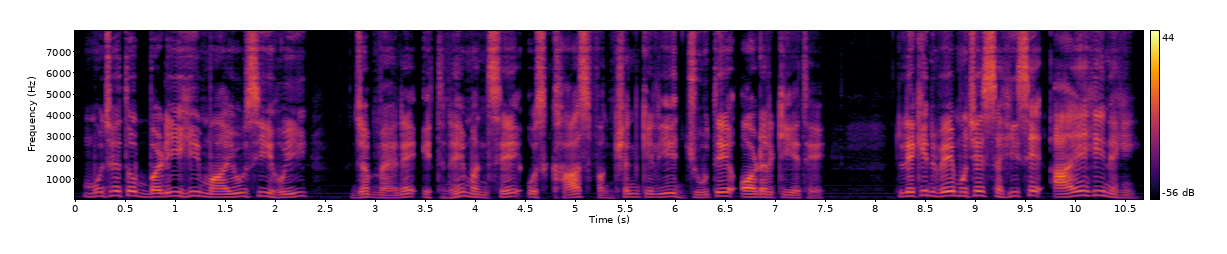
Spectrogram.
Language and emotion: Hindi, sad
